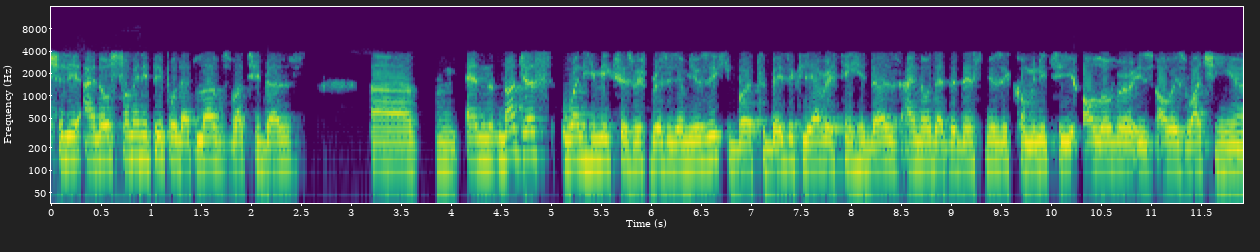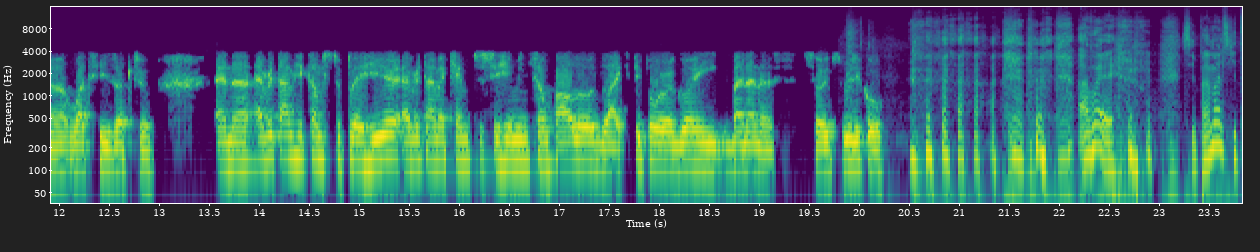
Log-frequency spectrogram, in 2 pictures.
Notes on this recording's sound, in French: au téléphone depuis le Brésil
